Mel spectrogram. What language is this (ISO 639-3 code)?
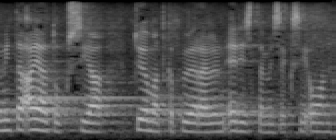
fin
